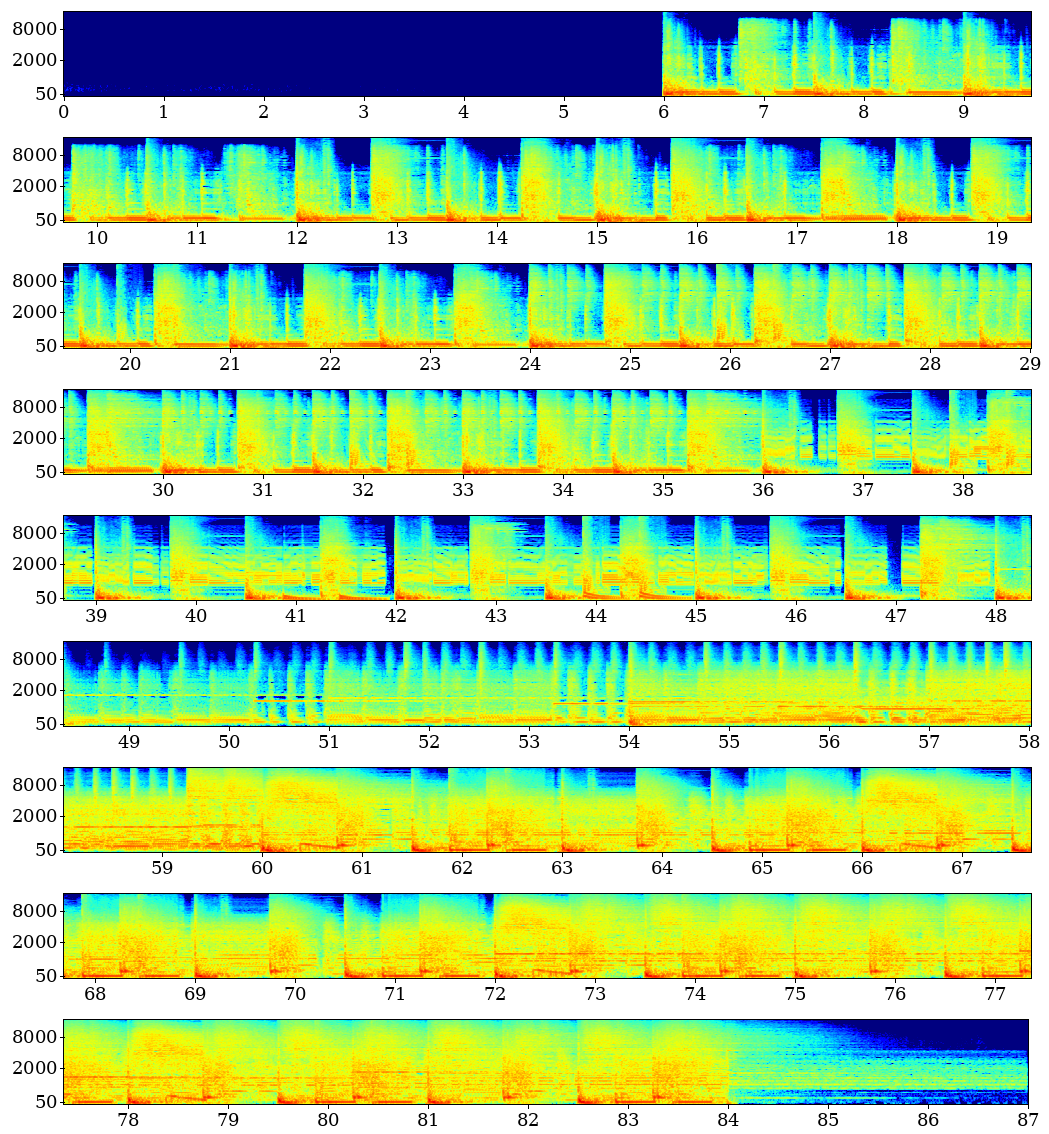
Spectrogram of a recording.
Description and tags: cyberpunk dump
Heavy percussive music part of a series of concept track series called "bad sector"
bass, cyberpunk, eguitar, electronic, futuristic, game, garbage, heavy, lofi, music, percussion, rhythm, sci-fi, synth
